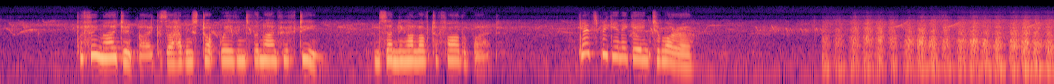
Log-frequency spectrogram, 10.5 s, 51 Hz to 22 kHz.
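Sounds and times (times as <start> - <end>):
speech: 0.8 - 5.1, 5.8 - 7.1
steam train chuffing through sunny countryside: 8.2 - 10.5.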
